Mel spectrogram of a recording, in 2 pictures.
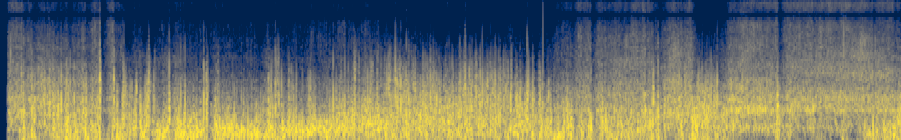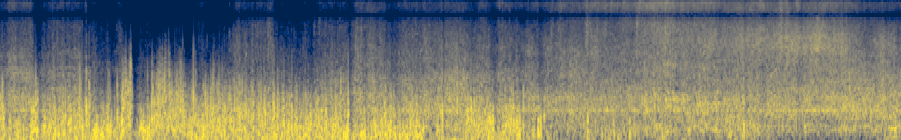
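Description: Wind buffeting the microphone and the rush of sliding over packed snow on a ski slope: a loud, steady noise that eases a little near the end.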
